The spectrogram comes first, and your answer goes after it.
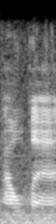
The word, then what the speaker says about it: Albert: morning we're heading to a place called Al which is spelled like Albert in the UK um which is all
